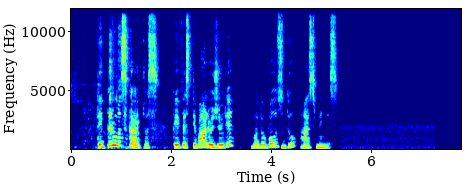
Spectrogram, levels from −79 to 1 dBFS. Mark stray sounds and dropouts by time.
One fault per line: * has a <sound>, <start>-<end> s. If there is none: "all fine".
all fine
